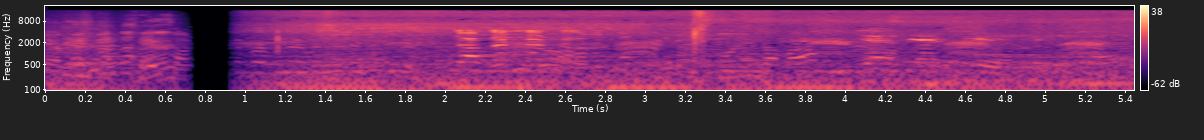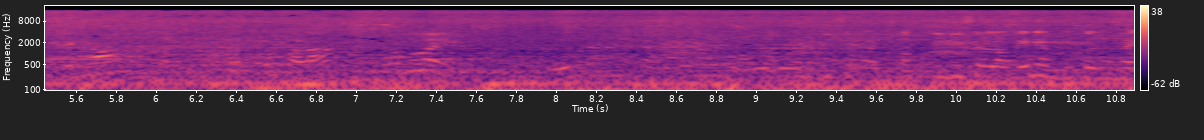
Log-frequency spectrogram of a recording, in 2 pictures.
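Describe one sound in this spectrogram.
A crowd of men and women chatter outdoors.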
